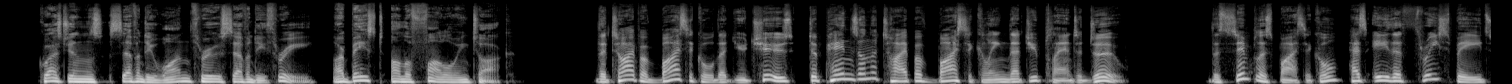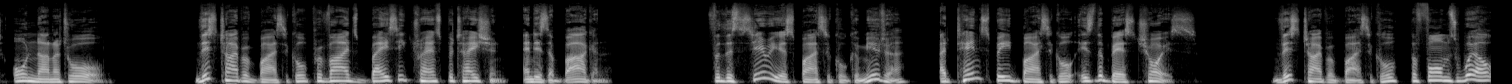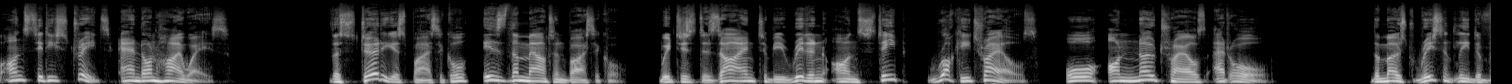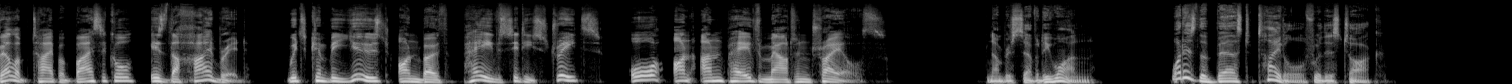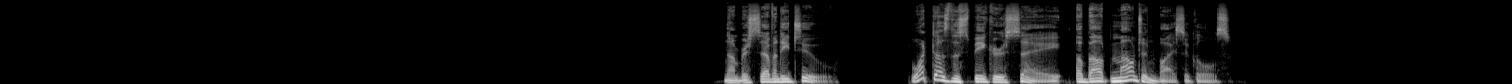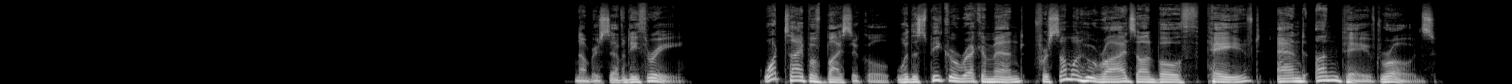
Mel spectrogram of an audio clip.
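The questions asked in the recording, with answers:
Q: What is the best title for this talk?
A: Types of bicycles / choosing a bicycle

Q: What does the speaker say about mountain bicycles?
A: They are the sturdiest, made for steep rocky trails

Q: What type of bicycle would the speaker recommend for someone who rides on both paved and unpaved roads?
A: A hybrid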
